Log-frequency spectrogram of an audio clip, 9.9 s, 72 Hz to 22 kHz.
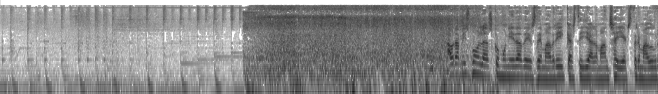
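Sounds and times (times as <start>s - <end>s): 
water rushing from intense rain: 3.6s - 7.6s
speech: 6.8s - 9.8s.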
